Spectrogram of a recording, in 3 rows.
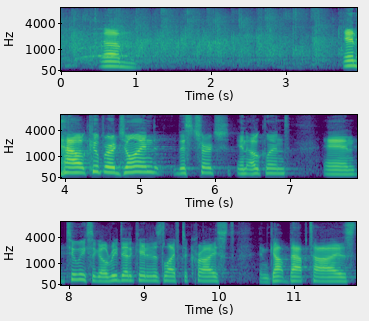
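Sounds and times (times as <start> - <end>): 
audience applauding: 0.0 - 4.0
speech: 0.5 - 1.2, 3.8 - 11.8.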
